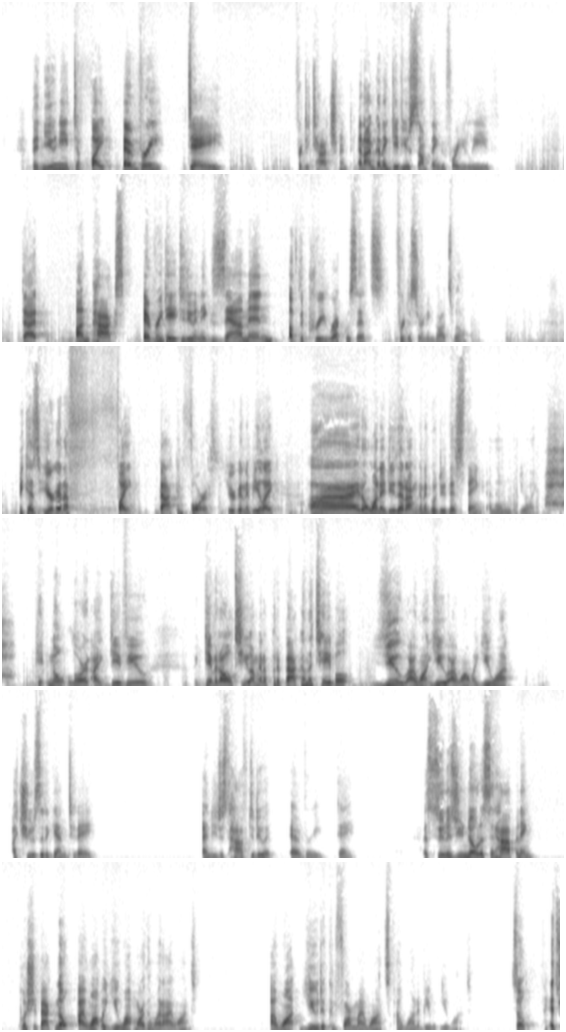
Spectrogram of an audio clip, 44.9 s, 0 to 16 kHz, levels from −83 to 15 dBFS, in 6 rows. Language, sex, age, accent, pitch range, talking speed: English, female, 40-59, American, 155-230 Hz, 195 wpm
